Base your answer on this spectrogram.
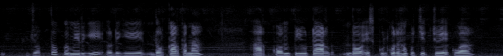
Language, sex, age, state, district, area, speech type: Santali, female, 45-60, West Bengal, Uttar Dinajpur, rural, spontaneous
